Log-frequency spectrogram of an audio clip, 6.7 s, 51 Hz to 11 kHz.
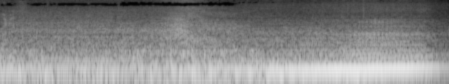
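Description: Deep, steady V8 drone rising smoothly as the car pulls away, even firing with no knocks or misses; healthy engine under way.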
